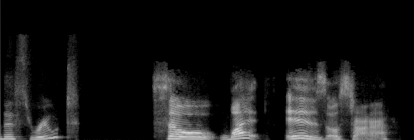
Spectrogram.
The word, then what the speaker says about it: Ostara: So, anywho, the internet told me how to say it and it's Ostara, but it's spelled like O-W, which is ow to me. But anyways, Ostara, O-staa-ruh. That's how you say it.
